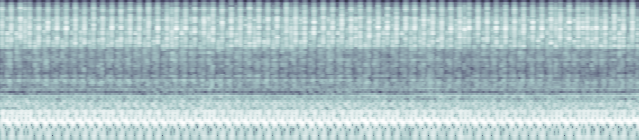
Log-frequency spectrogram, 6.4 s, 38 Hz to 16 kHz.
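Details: Craftsman push mower, Briggs 550EX engine with new head, running on propane test: fast uneven thumping with hollow lumpy exhaust note from replacement muffler; runs rough, briefly normal, cause unconfirmed.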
